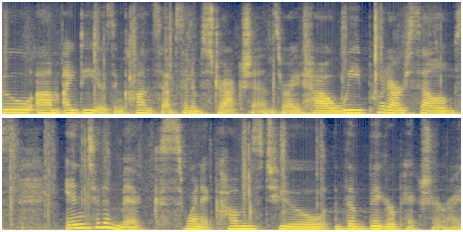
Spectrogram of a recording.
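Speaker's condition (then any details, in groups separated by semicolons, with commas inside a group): No condition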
